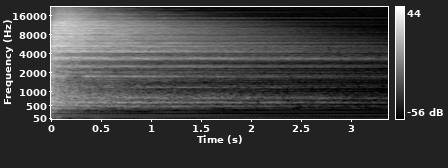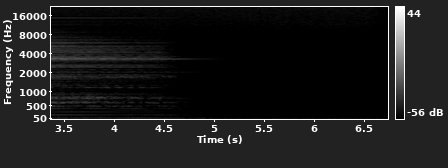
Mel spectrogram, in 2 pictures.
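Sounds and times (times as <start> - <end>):
14-inch crash cymbal played fortissimo: 0.0 - 3.1.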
